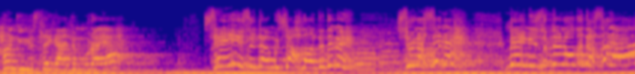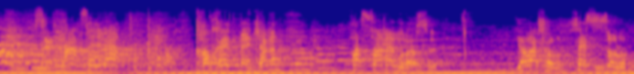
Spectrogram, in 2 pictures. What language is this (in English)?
Turkish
